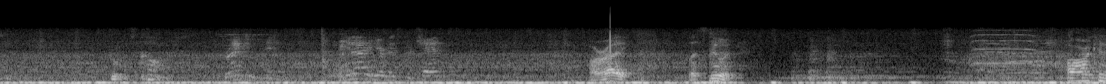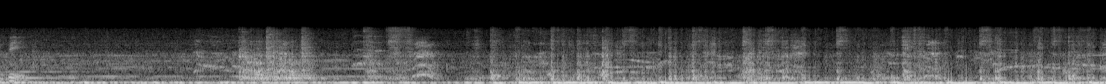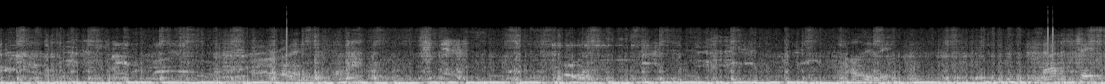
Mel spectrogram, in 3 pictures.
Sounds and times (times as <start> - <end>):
Music: 7.1 - 33.1.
